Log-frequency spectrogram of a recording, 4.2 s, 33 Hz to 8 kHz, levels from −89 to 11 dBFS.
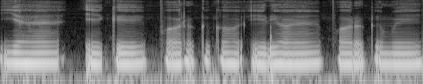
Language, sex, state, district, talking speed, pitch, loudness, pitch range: Hindi, male, Chhattisgarh, Sukma, 125 wpm, 130 Hz, -14 LUFS, 125-130 Hz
